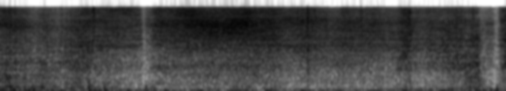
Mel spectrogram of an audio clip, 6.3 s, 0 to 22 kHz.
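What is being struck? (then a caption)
Styrofoam packaging insert. Long black fingernails scratch across a large white, red-lit styrofoam packaging insert of solid foam with molded recesses, held across the body. The result is a steady, bright, hissy scratching and squeaking that runs almost unbroken for about six seconds, with brief dips near 1.8 and 6.2 seconds.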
